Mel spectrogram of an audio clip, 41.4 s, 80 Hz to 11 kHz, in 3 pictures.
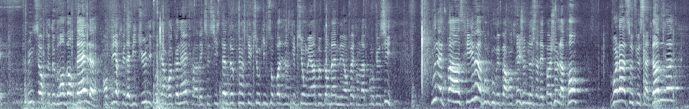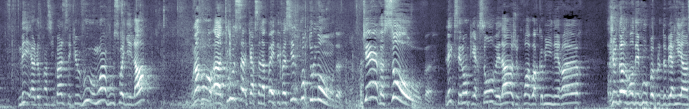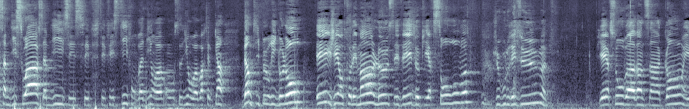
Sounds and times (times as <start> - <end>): Speech: 0.0 - 7.9, 8.6 - 16.9, 17.6 - 38.6, 39.5 - 41.3.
